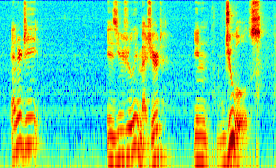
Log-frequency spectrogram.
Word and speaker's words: joule: learned that yet energy is usually measured in joules it's not spelled with a double you like jewelry it's spelled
